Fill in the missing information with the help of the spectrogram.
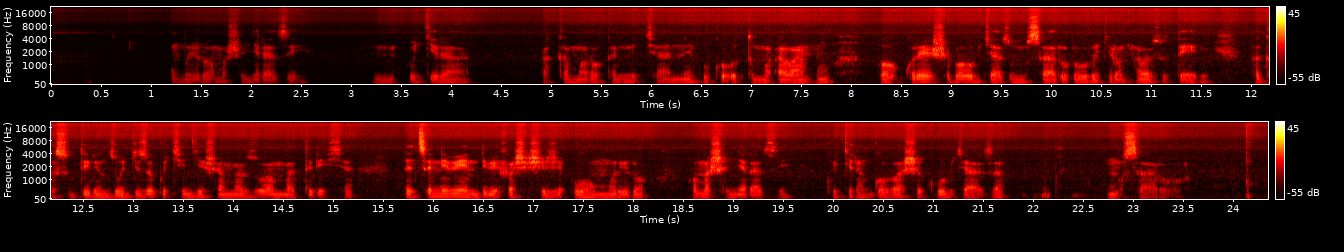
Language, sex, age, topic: Kinyarwanda, male, 25-35, government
